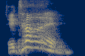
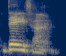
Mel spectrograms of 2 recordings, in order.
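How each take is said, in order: First: "daytime" as day-TIME, higher on the end; stress on second syllable. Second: "daytime" as DAY-time; stress on first syllable. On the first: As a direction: lift and hit the second half of "daytime". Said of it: "Sounds funny". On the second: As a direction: hit the front of "daytime". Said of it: "day gets more of a hit". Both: Shown as a demonstration.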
